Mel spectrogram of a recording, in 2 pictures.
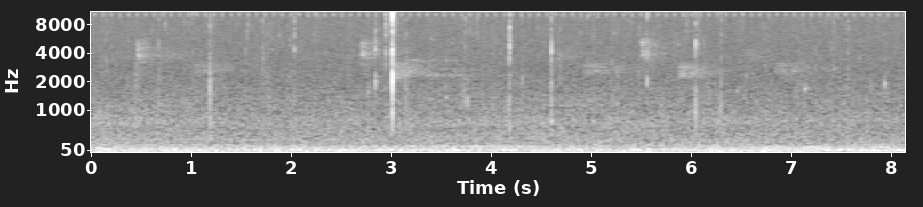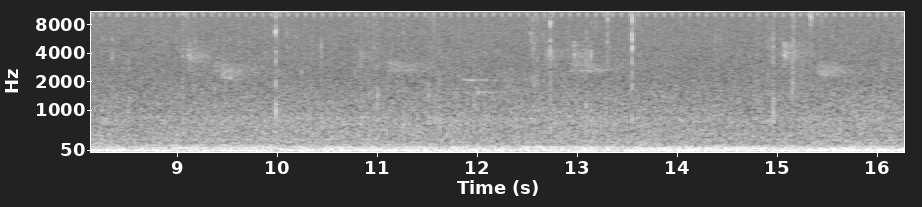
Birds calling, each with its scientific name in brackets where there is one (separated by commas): Wood Thrush (Hylocichla mustelina), Scarlet Tanager (Piranga olivacea)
